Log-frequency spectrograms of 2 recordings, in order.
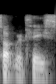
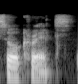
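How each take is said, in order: First: Said in the usual way. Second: Socrates said in two syllables, like 'so-crates'; Bill and Ted mispronunciation. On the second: Retold or imitated. Friend quoting a funny film moment, Socrates mispronounced as 'so-crates'. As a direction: rhyme the end of Socrates with 'crates', quoting the film blunder. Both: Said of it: "when they pronounce Socrates".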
